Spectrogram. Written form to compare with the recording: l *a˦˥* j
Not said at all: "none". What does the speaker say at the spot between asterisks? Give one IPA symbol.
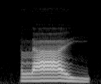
a˥˩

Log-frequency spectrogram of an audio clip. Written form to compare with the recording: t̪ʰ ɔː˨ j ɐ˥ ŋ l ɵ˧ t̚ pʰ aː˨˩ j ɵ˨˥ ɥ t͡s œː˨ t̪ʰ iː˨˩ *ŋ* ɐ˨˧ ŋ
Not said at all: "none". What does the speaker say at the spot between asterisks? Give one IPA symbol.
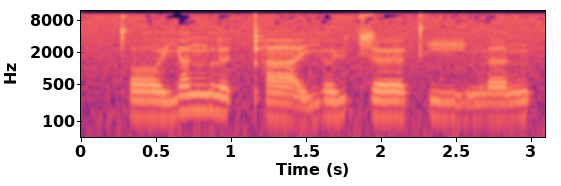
ŋ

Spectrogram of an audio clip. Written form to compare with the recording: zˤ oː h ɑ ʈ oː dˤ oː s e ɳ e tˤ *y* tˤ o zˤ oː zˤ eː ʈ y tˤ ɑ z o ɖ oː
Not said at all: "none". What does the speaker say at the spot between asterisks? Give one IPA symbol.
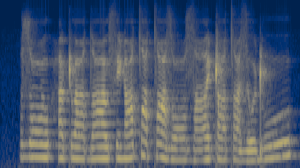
e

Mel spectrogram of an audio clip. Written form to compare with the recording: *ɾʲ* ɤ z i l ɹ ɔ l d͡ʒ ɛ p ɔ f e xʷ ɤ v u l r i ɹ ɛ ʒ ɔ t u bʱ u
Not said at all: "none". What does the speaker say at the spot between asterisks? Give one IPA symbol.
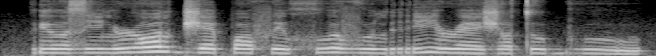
ɾʲ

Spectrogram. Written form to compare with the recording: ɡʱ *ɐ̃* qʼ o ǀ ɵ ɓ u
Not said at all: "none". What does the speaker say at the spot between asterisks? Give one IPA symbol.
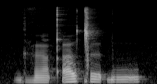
ɐ̃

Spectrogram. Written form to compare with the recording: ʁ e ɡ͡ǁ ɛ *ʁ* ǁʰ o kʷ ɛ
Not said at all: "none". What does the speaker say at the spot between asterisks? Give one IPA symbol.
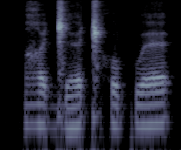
none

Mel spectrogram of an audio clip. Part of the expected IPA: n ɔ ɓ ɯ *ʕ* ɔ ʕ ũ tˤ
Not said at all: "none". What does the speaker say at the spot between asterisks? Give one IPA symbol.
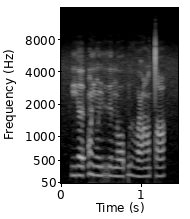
ɦ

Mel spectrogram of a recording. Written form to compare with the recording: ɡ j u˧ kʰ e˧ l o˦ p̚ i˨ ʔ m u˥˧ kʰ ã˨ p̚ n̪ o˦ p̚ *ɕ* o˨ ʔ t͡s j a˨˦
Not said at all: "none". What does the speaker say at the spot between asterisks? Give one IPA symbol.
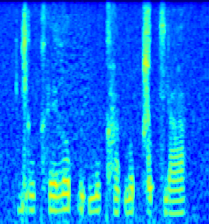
t͡ɕ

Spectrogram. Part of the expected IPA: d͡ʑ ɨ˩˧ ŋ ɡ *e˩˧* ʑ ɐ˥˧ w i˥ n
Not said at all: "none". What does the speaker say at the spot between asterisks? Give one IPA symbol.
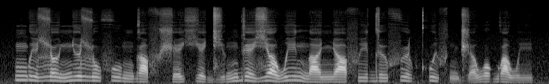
e˥˧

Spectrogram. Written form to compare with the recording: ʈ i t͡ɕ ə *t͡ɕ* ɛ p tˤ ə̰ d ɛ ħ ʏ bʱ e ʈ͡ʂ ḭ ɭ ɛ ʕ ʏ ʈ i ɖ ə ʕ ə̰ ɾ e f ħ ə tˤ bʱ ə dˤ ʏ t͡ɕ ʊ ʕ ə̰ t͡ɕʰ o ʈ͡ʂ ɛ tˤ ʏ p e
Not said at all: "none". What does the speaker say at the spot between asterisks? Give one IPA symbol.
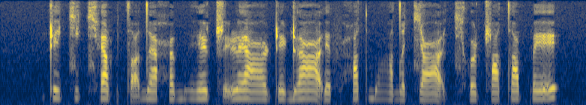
t͡ɕʰ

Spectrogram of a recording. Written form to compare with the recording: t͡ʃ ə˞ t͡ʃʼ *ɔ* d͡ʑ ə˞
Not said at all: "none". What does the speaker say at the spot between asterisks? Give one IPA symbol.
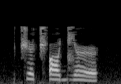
ɔ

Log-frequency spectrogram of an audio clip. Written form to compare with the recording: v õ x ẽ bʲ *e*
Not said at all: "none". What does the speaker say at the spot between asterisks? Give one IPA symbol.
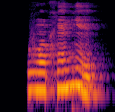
ẽ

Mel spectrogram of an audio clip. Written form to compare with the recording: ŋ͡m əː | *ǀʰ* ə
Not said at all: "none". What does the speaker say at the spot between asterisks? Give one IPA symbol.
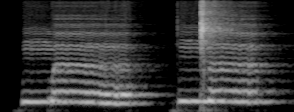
ŋ͡ǀ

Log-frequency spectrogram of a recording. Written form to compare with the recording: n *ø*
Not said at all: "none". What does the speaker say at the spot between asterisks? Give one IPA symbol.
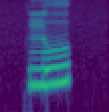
u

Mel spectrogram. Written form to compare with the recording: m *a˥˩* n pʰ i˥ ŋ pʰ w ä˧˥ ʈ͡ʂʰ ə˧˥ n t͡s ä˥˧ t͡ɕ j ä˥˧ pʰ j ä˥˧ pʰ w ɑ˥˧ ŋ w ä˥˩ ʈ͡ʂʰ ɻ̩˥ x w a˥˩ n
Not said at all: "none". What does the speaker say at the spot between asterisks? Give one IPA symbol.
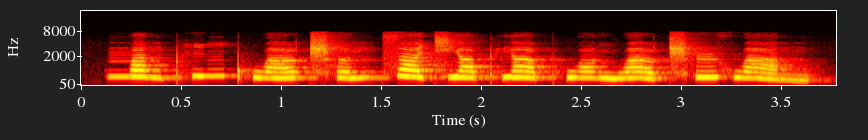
a˥˩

